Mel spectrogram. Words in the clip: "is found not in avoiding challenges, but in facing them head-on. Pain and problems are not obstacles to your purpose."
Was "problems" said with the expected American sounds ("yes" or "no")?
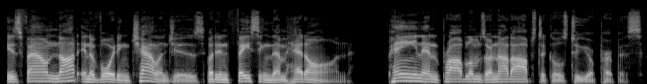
yes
